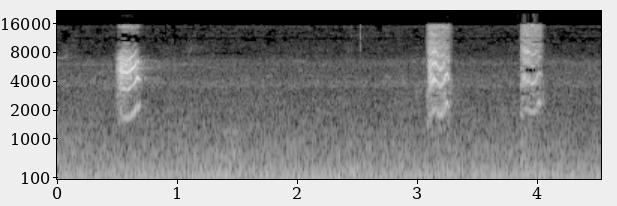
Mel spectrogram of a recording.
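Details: Calling female coleiro tui tui (rusty-collared seedeater) used to make males sing: a sharp high chirp with falling tail, a pause of over two seconds, then two more chirps close together.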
